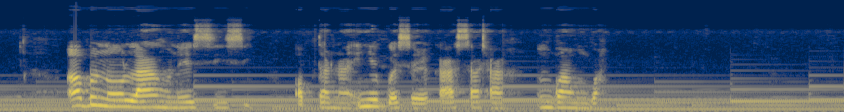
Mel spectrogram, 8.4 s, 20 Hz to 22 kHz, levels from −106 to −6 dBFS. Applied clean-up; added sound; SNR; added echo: none; Piano; 11 dB; none.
